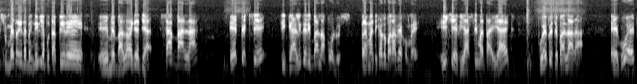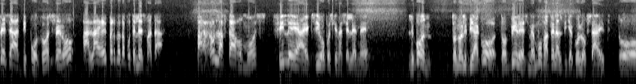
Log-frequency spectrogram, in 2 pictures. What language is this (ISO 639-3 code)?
ell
